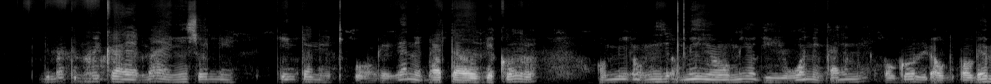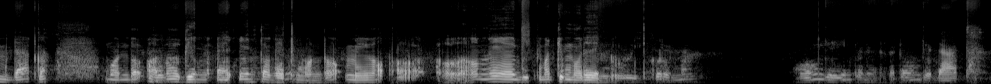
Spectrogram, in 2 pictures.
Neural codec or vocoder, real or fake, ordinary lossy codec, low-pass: codec, 44.1 kHz, 3.4 kbps, Pupu-Codec; fake; none; none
